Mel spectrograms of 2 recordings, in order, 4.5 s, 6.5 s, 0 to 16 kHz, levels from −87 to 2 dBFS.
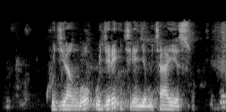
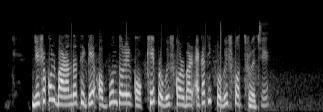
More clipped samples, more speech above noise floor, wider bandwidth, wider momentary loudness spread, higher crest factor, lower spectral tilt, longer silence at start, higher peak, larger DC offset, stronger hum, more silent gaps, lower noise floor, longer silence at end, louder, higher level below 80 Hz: neither; second, 26 dB vs 46 dB; first, 8.2 kHz vs 7 kHz; first, 9 LU vs 6 LU; about the same, 18 dB vs 16 dB; second, -4.5 dB/octave vs -7 dB/octave; second, 0.15 s vs 0.65 s; about the same, -4 dBFS vs -4 dBFS; neither; neither; neither; second, -45 dBFS vs -63 dBFS; second, 0 s vs 1.1 s; about the same, -19 LUFS vs -18 LUFS; about the same, -58 dBFS vs -58 dBFS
